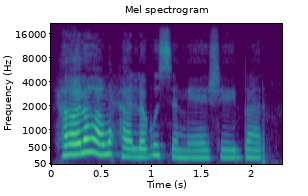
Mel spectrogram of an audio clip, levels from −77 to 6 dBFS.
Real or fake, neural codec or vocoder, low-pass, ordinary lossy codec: fake; codec, 44.1 kHz, 1.7 kbps, Pupu-Codec; none; none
